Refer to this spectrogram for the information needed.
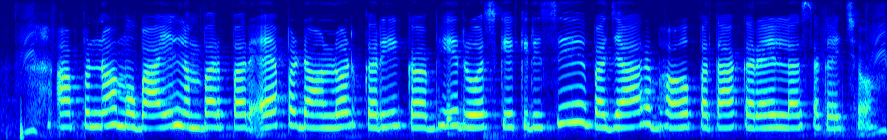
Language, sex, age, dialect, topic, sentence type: Maithili, female, 18-24, Angika, agriculture, statement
